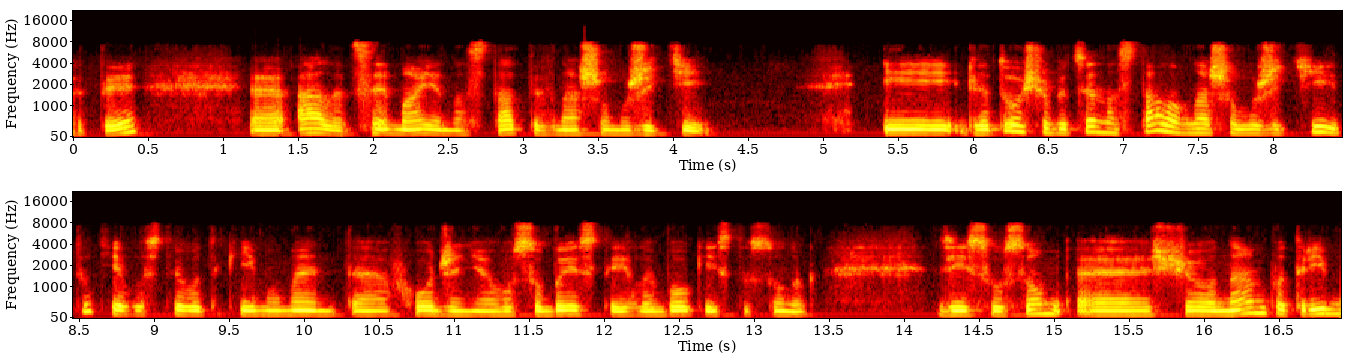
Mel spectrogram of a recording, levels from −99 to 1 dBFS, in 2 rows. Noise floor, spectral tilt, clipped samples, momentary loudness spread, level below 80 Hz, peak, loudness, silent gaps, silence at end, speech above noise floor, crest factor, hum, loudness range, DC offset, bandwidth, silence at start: -68 dBFS; -5 dB/octave; under 0.1%; 7 LU; -72 dBFS; -10 dBFS; -25 LUFS; none; 0 s; 43 dB; 14 dB; none; 2 LU; under 0.1%; 8 kHz; 0 s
